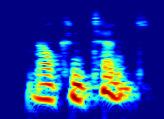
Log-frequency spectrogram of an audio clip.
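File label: "malcontent", British English; pronunciations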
